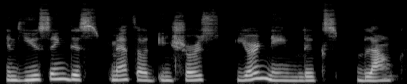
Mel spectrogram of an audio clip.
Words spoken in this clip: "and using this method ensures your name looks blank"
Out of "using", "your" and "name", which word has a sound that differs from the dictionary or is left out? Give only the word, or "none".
using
